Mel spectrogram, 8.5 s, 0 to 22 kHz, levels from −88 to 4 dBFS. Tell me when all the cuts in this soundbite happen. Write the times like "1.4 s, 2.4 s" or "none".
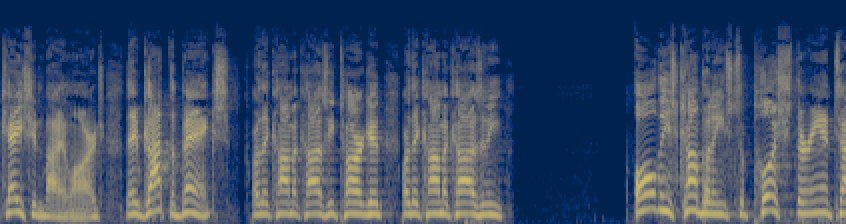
2.4 s, 4.0 s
